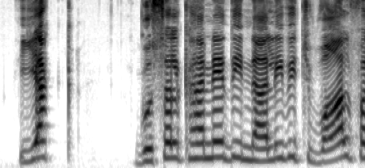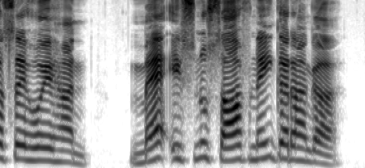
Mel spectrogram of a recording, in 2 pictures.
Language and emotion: Punjabi, disgusted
